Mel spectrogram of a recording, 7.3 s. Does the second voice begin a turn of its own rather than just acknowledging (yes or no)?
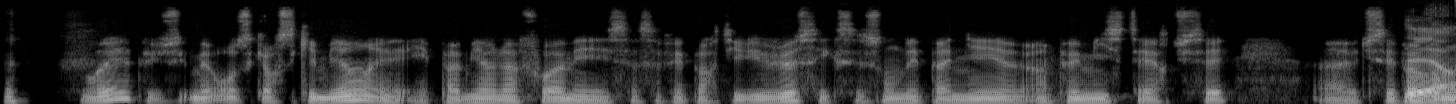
yes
